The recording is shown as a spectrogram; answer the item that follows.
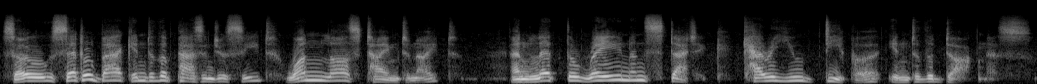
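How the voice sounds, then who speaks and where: A man giving atmospheric scripted narration as a host, in a hushed, measured manner with a husky, breathy voice. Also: on the high side, animated, rough recording. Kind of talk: slow atmospheric scripted bedtime-story narration.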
